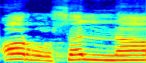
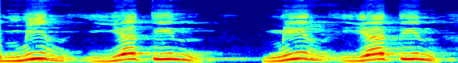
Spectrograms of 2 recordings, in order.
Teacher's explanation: جزم والے را کو بہت باریک کر کے پڑھیں گے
